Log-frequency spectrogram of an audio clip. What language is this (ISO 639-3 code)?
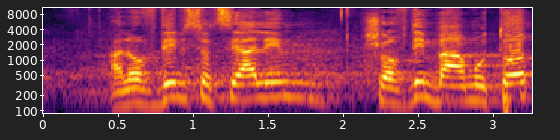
heb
